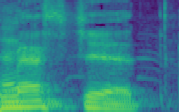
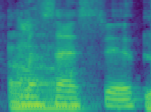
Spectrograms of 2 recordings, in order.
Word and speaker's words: Masjid: It is the 6th annual Black History Month program at the Masjid and Nasea. I hope I said that right. – Okay. It's okay. The Masjid. – Masjid. Thank you.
